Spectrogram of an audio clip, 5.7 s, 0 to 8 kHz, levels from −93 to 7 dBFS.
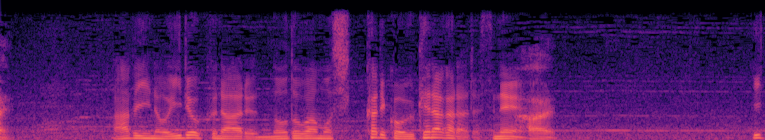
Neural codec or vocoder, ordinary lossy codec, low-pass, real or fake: none; none; 7.2 kHz; real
